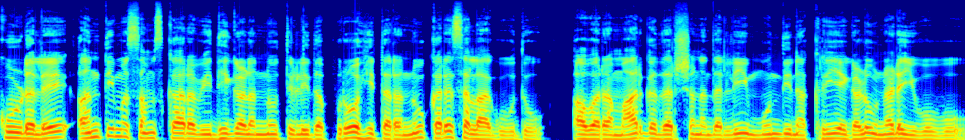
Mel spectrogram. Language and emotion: Kannada, neutral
